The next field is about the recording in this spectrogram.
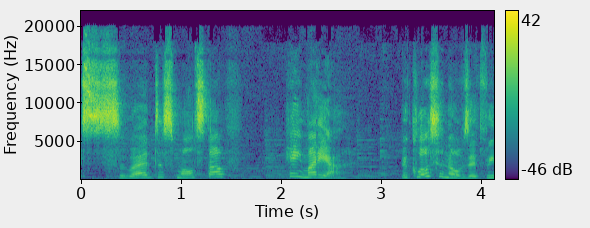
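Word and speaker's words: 真里亞: is written Maria oh this is literally pronounced Maria because this is straight away Ma and this is like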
